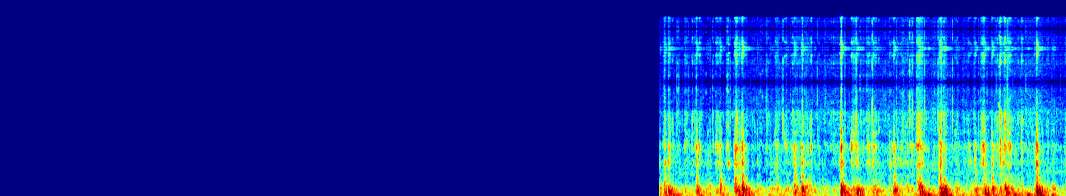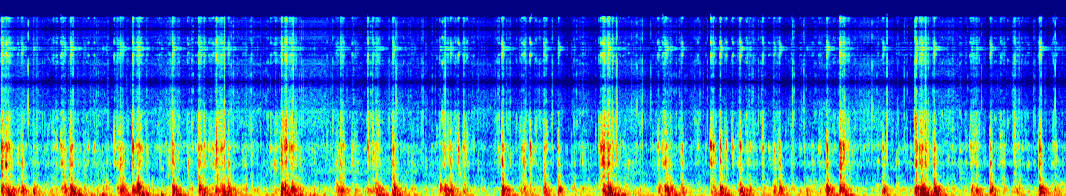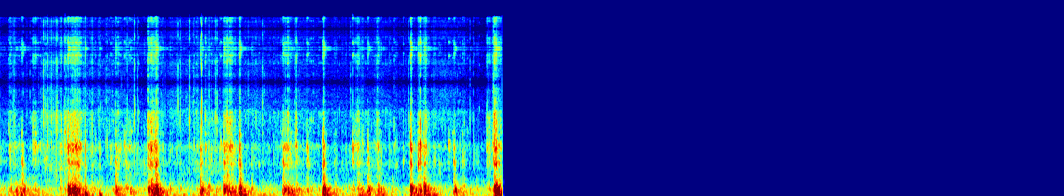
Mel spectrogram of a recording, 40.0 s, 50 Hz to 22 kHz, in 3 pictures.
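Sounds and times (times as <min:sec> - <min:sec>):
water splashing against kayak hull: 0:08.3 - 0:33.0.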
